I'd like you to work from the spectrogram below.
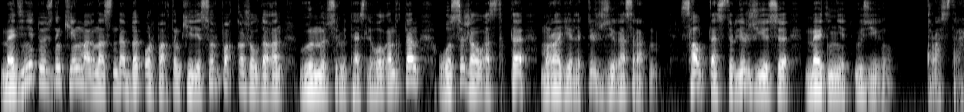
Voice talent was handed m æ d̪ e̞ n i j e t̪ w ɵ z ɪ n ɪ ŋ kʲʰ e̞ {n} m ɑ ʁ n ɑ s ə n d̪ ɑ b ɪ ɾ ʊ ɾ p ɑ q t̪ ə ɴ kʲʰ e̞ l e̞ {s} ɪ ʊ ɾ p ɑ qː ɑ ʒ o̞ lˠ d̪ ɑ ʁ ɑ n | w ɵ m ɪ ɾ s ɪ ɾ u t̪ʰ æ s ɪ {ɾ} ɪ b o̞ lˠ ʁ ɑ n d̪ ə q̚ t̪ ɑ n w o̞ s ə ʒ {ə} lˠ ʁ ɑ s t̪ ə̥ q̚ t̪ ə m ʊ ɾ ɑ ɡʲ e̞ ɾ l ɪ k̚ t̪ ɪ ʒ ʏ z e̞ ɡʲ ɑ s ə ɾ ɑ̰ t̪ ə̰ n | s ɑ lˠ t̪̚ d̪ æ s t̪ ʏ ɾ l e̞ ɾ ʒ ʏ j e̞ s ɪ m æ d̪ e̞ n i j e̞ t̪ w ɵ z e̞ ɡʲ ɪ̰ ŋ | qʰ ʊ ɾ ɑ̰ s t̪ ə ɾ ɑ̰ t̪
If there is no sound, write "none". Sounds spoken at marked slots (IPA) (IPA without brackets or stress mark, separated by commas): ŋ, s, l, ɑ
